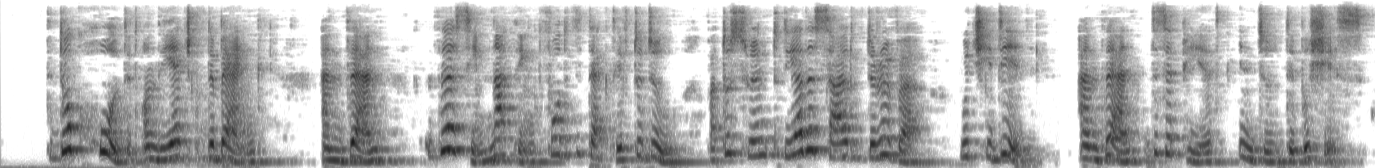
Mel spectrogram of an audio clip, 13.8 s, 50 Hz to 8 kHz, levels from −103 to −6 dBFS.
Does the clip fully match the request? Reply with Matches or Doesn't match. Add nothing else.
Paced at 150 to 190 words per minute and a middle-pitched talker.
Doesn't match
